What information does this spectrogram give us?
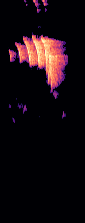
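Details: American redstart song: a single high, thin phrase of quick descending slurred notes, about one second long, building in loudness toward a buzzy downward end; clean, quiet background.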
